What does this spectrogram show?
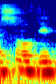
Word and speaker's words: SOGI: Pero para sa akin kasi when you talk about the, how do you pronounce it, sogi or sogi?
